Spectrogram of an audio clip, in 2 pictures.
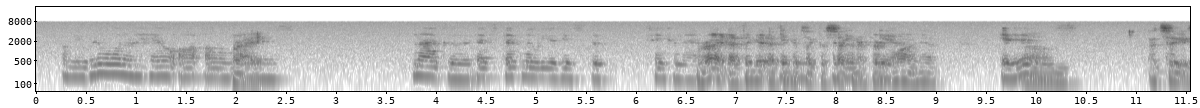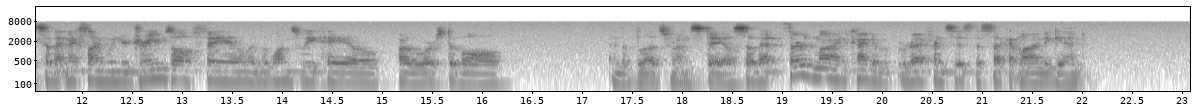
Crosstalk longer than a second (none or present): present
